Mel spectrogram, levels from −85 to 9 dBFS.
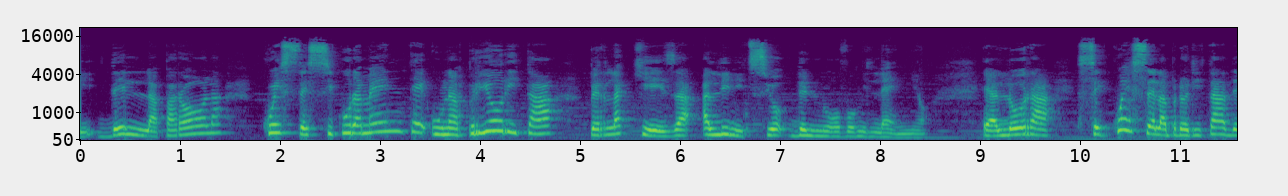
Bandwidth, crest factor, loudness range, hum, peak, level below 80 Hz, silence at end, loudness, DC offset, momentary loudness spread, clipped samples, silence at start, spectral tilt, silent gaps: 14.5 kHz; 14 dB; 2 LU; none; 0 dBFS; -52 dBFS; 0 s; -16 LUFS; under 0.1%; 11 LU; under 0.1%; 0 s; -5.5 dB/octave; none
